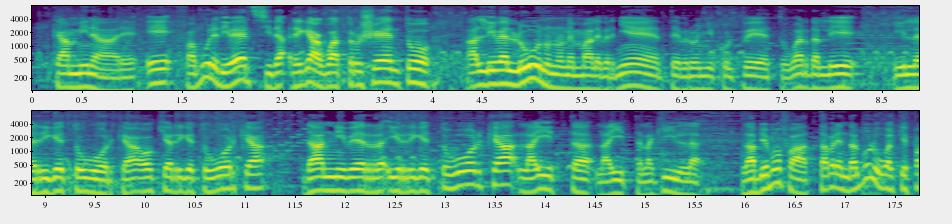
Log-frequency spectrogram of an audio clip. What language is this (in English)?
Italian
